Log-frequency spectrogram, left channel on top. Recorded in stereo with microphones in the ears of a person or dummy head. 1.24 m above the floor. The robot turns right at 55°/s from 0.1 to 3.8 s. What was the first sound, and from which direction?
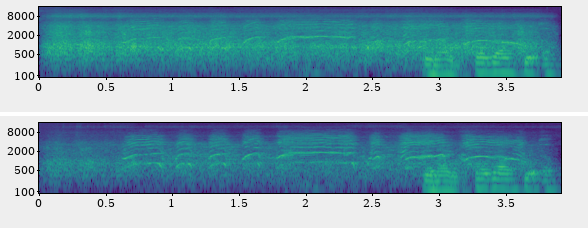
Laughter, straight behind.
